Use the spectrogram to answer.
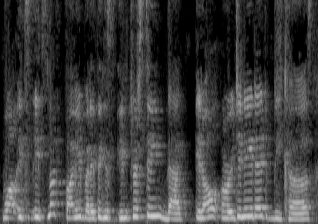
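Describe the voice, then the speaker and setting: A woman's voice: a little high, normal speed, darkish tone. An American woman hosting a reaction video, thinking aloud in casual commentary full of fillers and restarts. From United States.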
